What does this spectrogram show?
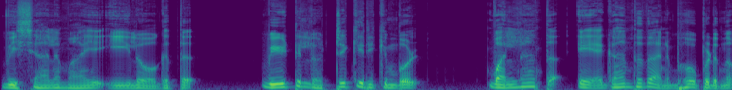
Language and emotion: Malayalam, sad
